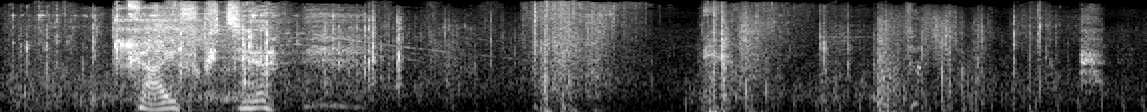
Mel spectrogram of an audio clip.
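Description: Footsteps patter quickly over hard ground.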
